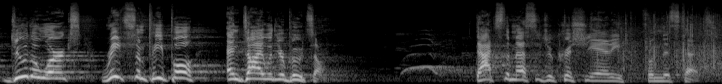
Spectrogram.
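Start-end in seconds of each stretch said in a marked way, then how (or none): 0.1-3.3 loud, urgent rallying charge; rally them like a coach; Jesus exhorting. Retold or imitated.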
